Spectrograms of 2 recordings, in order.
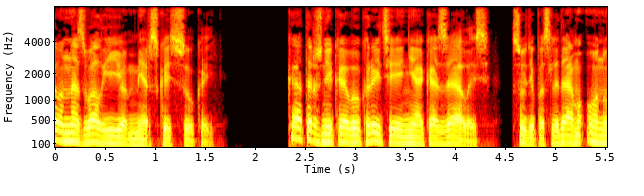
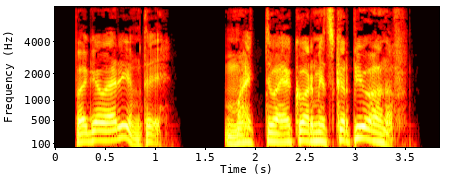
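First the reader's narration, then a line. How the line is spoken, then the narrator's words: Hissed curse. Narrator (Russian): Прошипел он дагеварское проклятие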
